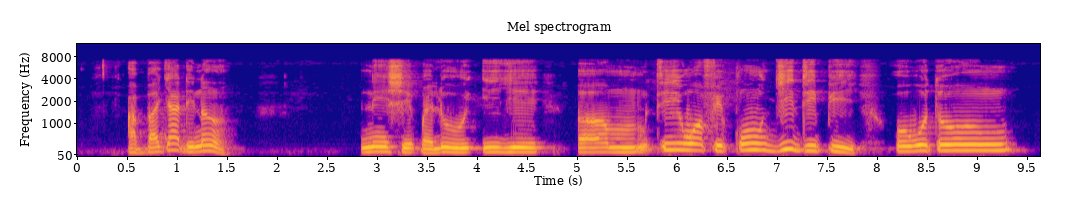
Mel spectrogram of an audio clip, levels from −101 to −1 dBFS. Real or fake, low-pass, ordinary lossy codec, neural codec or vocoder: real; 7.2 kHz; none; none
